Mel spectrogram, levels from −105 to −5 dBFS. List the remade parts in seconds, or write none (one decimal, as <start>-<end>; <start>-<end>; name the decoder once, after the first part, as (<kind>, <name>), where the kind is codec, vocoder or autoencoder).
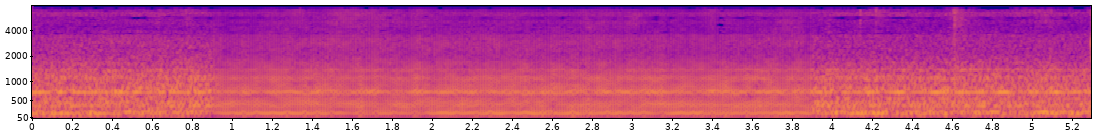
0.9-3.9 (vocoder, Vocos)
